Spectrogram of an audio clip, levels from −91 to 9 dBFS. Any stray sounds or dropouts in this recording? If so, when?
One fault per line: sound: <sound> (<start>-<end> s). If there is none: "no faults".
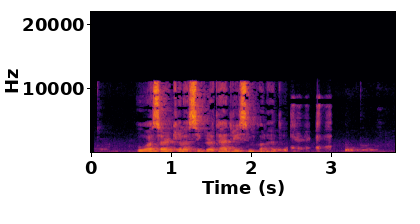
sound: cough (2.5-3.0 s)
